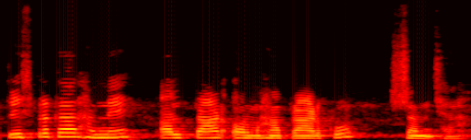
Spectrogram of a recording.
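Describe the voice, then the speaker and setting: A woman teacher explaining a lesson slowly and clearly, repeating examples. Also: on the high side, a little hiss or hum. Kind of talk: classroom lesson. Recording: dull lo-fi recording.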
